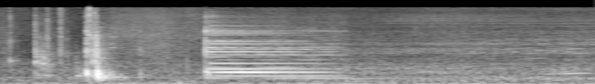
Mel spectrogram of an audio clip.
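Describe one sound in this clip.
A computer plays a startup chime.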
